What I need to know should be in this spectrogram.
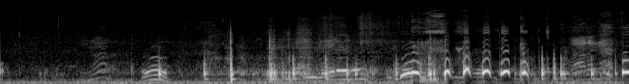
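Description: A fish splashes in the water.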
